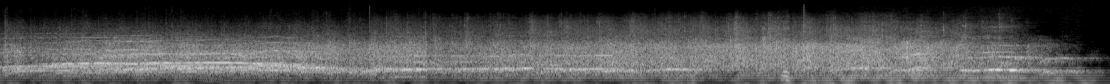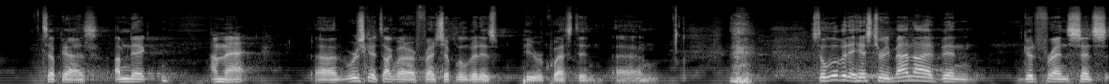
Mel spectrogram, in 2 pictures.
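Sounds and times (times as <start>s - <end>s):
audience applause welcoming two friends to the stage: 0.0s - 10.4s
speech: 11.6s - 18.6s, 19.2s - 22.1s.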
